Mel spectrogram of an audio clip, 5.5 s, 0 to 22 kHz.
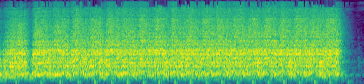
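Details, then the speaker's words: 1976 Sears SS18 garden tractor, first start attempt: steady, even starter cranking at about three compression beats a second with no firing; cranks but does not start, no fuel added to carburetor yet. "Actually sounds like it might start. I don't have anything here to dump down the carburetor."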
